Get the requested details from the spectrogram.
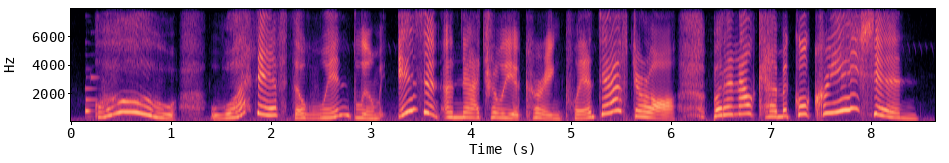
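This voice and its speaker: An extremely high put-on character voice moves at a fairly slow pace with very wide pitch swings. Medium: video game. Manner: bright, excitable.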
